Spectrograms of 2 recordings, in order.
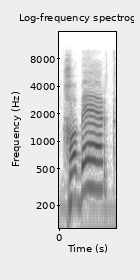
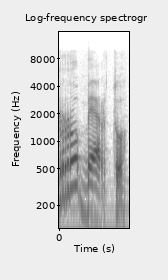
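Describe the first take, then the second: First: The first R is a guttural throat sound. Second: The first R is a strongly rolled trill. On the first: The speaker calls it wrong. "eu falava" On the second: The speaker calls it right. "marco muito os R's"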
